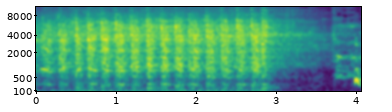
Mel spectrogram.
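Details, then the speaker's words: Audi S2 sitting nearly 5 years (broken gearbox, corrosion), battery at only 11 volts: starter turns sluggishly about five beats a second and fades without firing; booster needed. Slow cranking from low battery voltage. "Ouais, oui. En fait, il n'y a que 11 volts. Hein. Il faut du jus, hein."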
